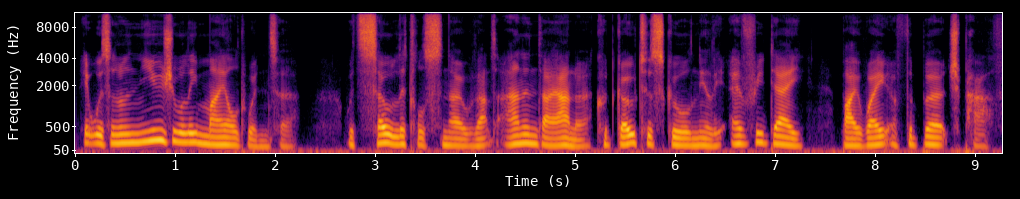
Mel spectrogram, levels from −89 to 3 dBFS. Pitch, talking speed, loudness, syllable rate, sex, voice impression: 140 Hz, 175 wpm, -17 LUFS, 4.5 syllables/s, male, masculine, adult-like, slightly soft, sincere, slightly friendly, reassuring, slightly kind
